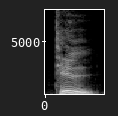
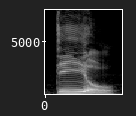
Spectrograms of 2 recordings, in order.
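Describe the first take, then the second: First: It ends flatly, without a dark L. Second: It ends with an extra vowel and dark L. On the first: The speaker calls it wrong. "딜 발음이 아니고" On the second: The speaker calls it right. "을이 들어가서 deal"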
